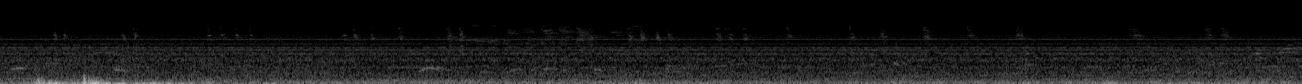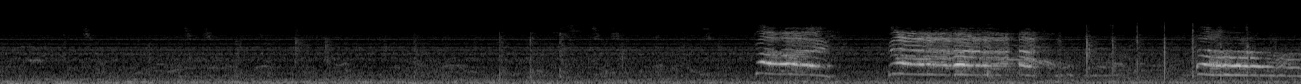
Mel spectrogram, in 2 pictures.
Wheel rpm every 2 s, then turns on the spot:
0, 0, 0, 0, 0, 0, 0, 0, 0, 0, 0, 0, 0.
none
